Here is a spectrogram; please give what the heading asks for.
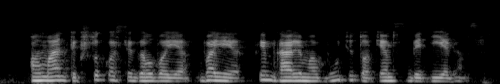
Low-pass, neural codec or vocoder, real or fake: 7.2 kHz; codec, 16 kHz, 4 kbps, FunCodec, trained on Chinese and English, 50 frames a second; fake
